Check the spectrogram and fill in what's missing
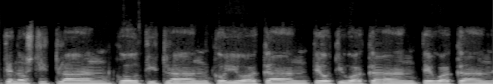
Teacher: La pronunciación de Tenochtitlán, Cuautitlán, Coyoacán, Teotihuacán, Tehuacán, etc., con el acento en la última sílaba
